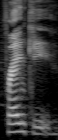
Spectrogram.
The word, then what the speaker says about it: Franke: And Ruby Franke is Frankie. Ugh, I'll never get used to that.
